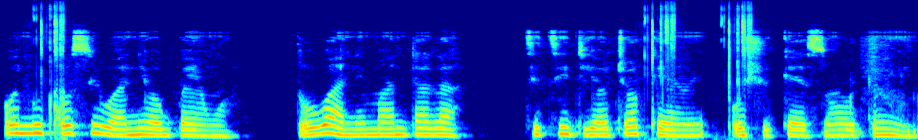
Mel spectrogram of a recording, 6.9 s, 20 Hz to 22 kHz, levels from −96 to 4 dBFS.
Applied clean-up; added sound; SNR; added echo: neural mask model Resemble Enhance denoiser.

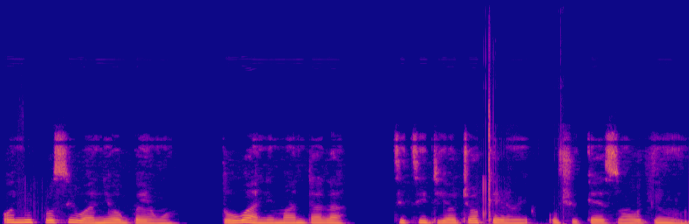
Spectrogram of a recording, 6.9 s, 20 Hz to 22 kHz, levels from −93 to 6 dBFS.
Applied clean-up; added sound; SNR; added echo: neural mask model DeepFilterNet 3.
